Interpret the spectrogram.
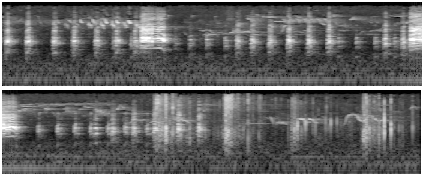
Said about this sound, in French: Regarde! Ce sont les poules qui caquettent.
